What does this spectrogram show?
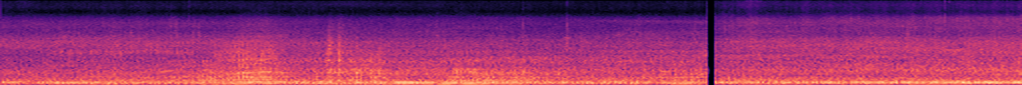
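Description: Car engines running at low speed, a steady low rumble as cars drive slowly past. The sound cuts out for an instant about seven seconds in.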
